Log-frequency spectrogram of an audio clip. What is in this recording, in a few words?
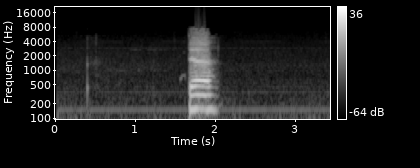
Taa, arabic letter sounds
